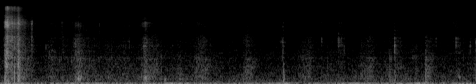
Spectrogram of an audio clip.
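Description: Chewing a crisp soy-milk wafer: a crunchy bite at the start, then soft, irregular crunching as it is chewed.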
